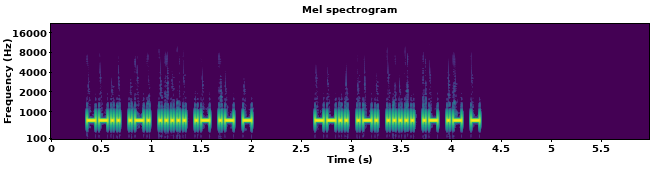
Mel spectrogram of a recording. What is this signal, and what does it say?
Morse code, heard as a keyed tone, about 40 wpm, 700 Hz. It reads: ZR5AAT ZR5AAT
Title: DXCC-100 Call Signs - 6 Characters - Repeated 2x - 40wpm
